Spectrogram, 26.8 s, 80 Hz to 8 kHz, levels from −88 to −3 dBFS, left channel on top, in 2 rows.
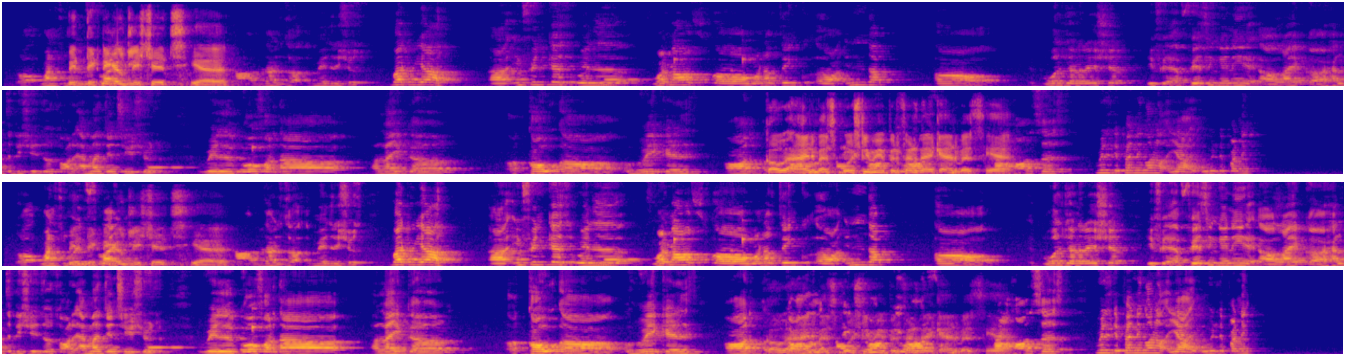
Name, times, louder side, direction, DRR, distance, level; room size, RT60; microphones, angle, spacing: voice 1, 0.2-1.3 2.3-4.6 4.9-8.9 9.3-10.0 10.4-18.0 18.5-22.7 23.3-25.9, right 6 dB, 80° right, 0.5 m, -28 dB
voice 2, 0.7-2.4 21.1-23.5, left 5 dB, 75° left, 0.6 m, -29 dB
13.5 x 6.7 x 3.2 m
head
